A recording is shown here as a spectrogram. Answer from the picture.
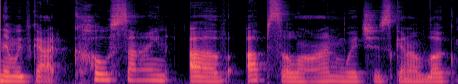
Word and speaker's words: upsilon: Some people pronounce it upsilon, but I hear it most often as upsilon.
